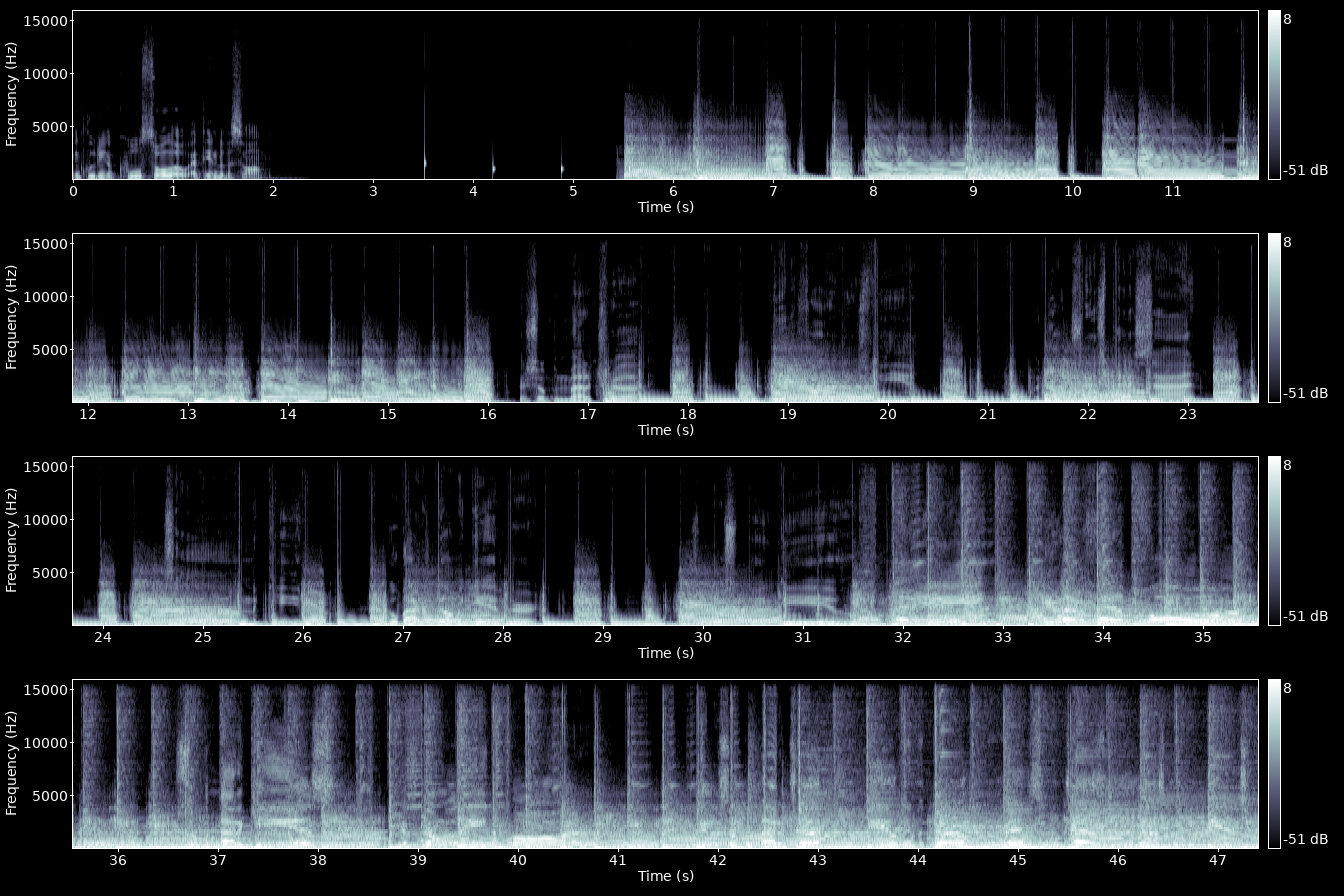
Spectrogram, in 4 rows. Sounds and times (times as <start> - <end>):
Music: 5.4 - 16.2, 17.2 - 47.4.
